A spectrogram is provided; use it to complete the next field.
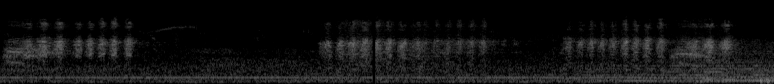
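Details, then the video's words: Eurasian magpies, a pair newly settled in a courtyard in spring, giving alarm calls: harsh, rapid rattling chatter in three dense bursts, each a second or more long, separated by short pauses, over a steady low hum. "Pies bavardes et cris d'alerte"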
